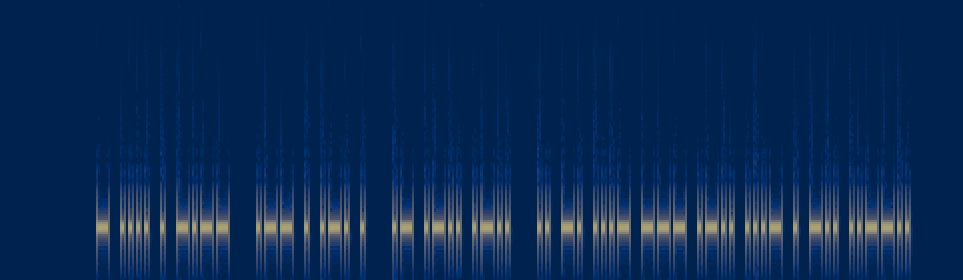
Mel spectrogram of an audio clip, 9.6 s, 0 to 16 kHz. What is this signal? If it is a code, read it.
Morse code, heard as a keyed tone, about 30 wpm, 700 Hz. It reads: THEY WERE ALL INVOLVED?
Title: Sentences from Top 1000 Words - Review Part 5 - 30wpm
